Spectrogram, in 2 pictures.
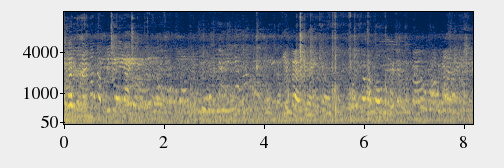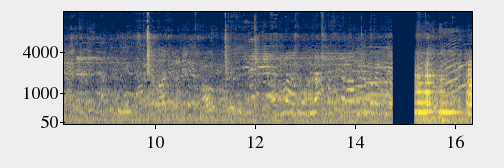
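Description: A large crowd of men and women chatters outdoors.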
